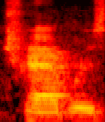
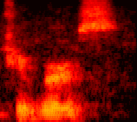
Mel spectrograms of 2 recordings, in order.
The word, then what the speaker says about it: Traverse: I am in Traverse City, Michigan. I was corrected on the pronunciation. I've been saying Traverse, but it's Traverse City, Michigan.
